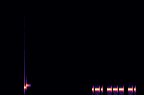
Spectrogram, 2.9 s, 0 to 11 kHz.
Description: Morse code, heard as a keyed tone, about 37 wpm, 700 Hz. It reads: RON
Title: USA Common Names - 40wpm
